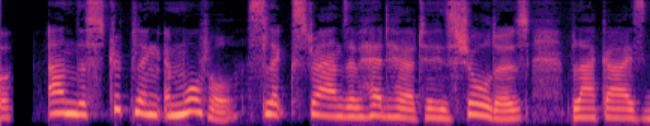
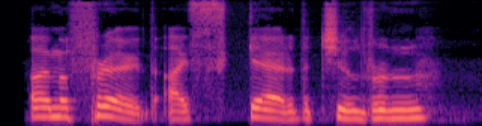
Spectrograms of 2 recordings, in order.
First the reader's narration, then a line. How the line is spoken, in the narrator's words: rumbled Boaz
